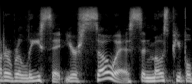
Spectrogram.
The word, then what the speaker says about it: psoas: Your soas, and most people pronounce it soas, is a long, deep muscle that runs from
